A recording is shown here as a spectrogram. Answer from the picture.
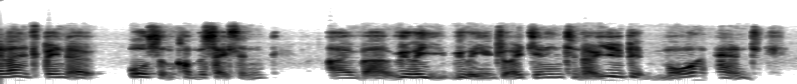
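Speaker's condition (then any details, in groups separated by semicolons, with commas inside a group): Cerebral palsy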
